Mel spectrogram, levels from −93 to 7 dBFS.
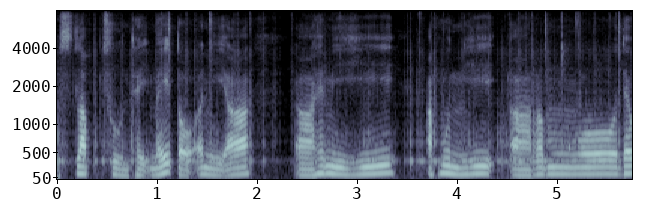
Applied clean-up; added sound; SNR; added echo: neural mask model RNNoise.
